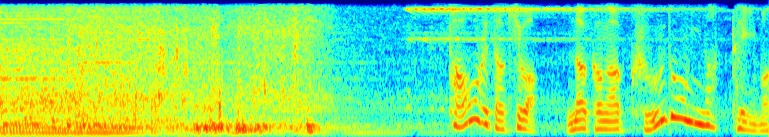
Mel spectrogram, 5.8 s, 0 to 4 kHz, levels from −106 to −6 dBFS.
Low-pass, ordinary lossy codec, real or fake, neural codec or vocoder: 3.6 kHz; MP3, 32 kbps; real; none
